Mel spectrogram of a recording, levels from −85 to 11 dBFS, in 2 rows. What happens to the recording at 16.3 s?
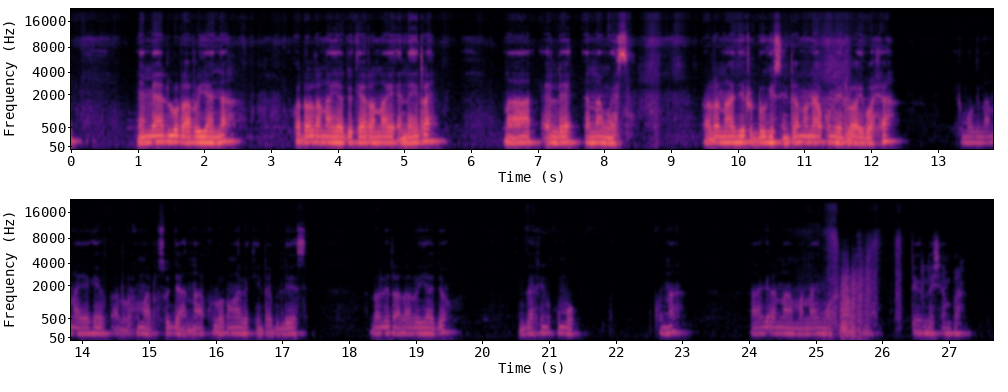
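At 16.3 s the speech plays through intact, with no fault at that moment.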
